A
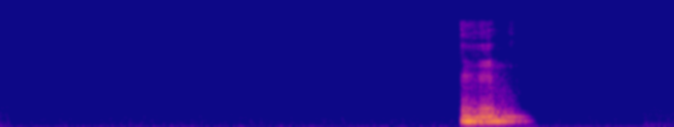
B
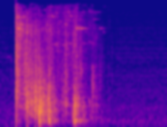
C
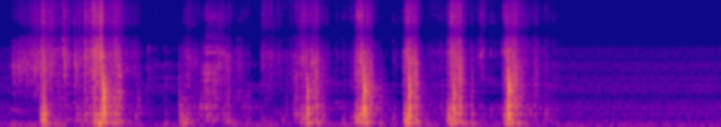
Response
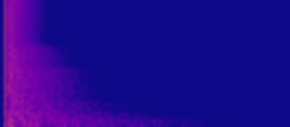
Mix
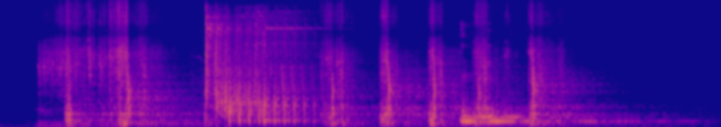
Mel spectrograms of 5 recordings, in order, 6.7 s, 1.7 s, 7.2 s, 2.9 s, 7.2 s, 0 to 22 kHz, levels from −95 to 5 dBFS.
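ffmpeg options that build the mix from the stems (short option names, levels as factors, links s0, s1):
-filter_complex "[0:a]volume=0.501,asplit=2[s0][s1];[s1]volume=0.237[s2];[1:a]adelay=1900,volume=0.562,asplit=2[s3][s4];[s4]volume=0.447[s5];[2:a]agate=range=0.224:threshold=0.00316:ratio=16:detection=peak,bandreject=f=1400:w=29,adelay=250,volume=0.237,asplit=3[s6][s7][s8];[s7]volume=0.2[s9];[s8]volume=0.0631[s10];[3:a]atrim=start_sample=2205[s11];[s2][s9]amix=inputs=2:normalize=0[s12];[s12][s11]afir=irnorm=-1:irlink=0[s13];[s5][s10]amix=inputs=2:normalize=0,aecho=0:1:99|198|297|396|495|594|693|792:1|0.56|0.314|0.176|0.0983|0.0551|0.0308|0.0173[s14];[s0][s3][s6][s13][s14]amix=inputs=5:normalize=0,acompressor=threshold=0.0112:ratio=4"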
